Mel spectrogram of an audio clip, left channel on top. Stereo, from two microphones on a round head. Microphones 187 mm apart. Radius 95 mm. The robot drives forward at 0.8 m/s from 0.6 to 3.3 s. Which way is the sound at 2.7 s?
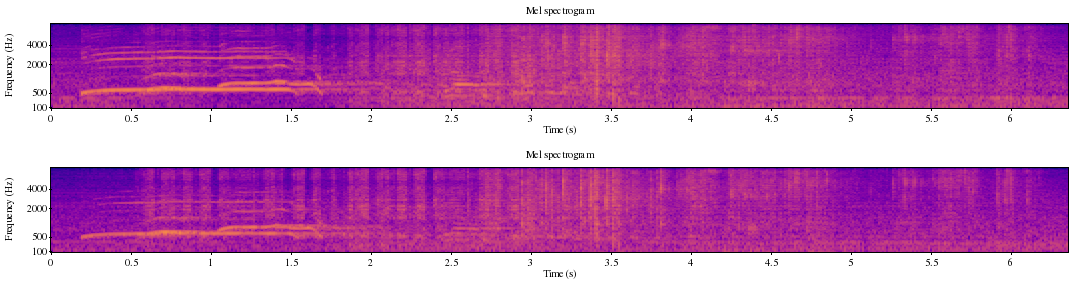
80° right.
